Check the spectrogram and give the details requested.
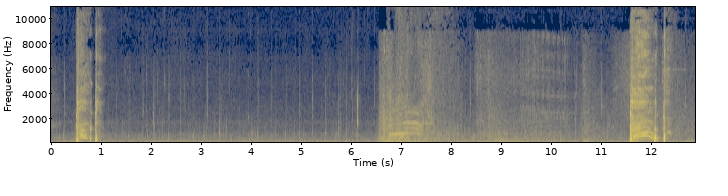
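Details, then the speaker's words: Coughing fit from a person eating dinner during a live game stream: three separate bursts of harsh coughing with quiet room noise between them. "Hello, coughing fit."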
